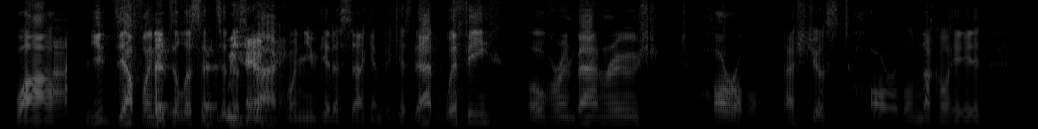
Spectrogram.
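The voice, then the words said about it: Imitates another person's voice. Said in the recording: “that impression of Charles Barkley was terrible”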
